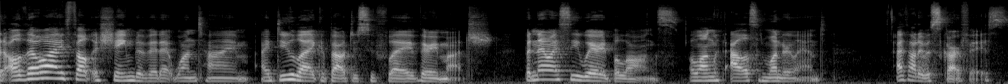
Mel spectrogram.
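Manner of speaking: ordinary delivery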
